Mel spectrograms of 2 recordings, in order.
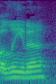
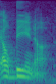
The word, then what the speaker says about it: Albina: Are you Alina? I'm not. What does that mean? It means you said it wrong. My name's actually Albina.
